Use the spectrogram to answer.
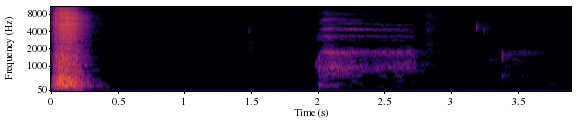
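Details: Woman deliberately triggering sneezes by tickling her nose with paper, eyes watering; one loud, sharp sneeze, then silence and a soft breathy exhale with faint clicks.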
